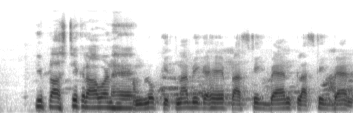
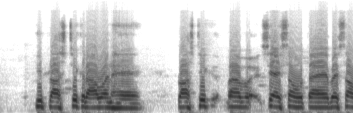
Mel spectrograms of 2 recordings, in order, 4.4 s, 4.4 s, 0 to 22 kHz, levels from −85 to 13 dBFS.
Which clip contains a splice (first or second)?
first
